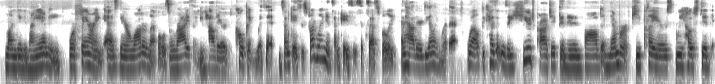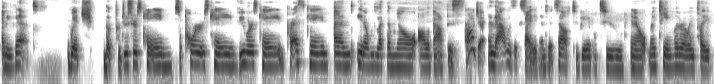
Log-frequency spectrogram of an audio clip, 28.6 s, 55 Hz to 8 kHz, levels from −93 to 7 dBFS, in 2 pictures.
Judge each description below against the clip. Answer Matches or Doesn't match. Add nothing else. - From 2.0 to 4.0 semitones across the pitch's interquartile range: Matches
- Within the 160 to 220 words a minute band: Matches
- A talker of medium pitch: Matches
